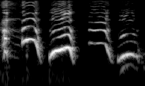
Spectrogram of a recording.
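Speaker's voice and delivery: loud, high screaming whoops; high-pitched repeated yelps of fright; re-enacted screaming. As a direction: shriek over and over as if panicked. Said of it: "I'm screaming the whole time".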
